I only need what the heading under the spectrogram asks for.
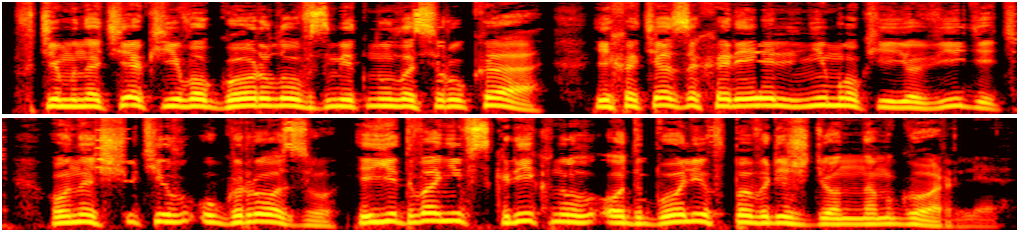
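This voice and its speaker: A man reading an audiobook in a steady, dramatic narrating style. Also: a little high, normal speed, hardly any pauses, dry recording, clean studio sound. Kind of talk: scripted narration.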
